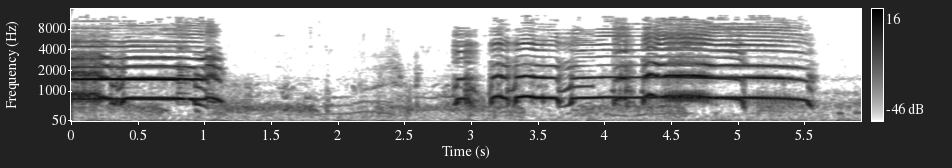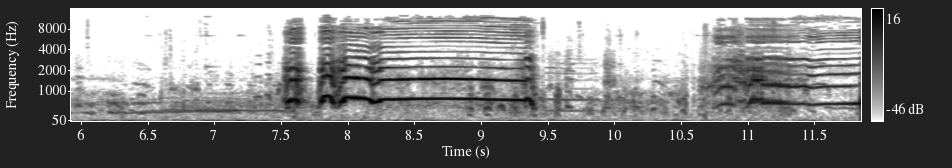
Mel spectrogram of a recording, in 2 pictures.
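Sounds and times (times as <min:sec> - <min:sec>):
chickens clucking at a chicken farm: 0:00.0 - 0:11.8.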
